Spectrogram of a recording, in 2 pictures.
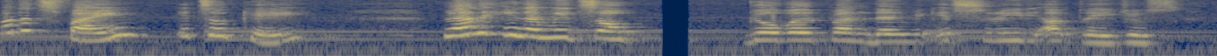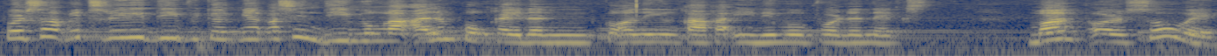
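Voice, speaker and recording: A woman's high voice carries lively intonation while noticeable background noise runs behind it. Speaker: teacher. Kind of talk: casual talk to camera. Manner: mumbling.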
